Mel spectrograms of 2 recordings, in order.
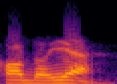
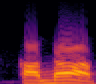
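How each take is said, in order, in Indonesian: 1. Kata ini berakhir dengan bunyi ya yang ditambahkan. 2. Kata ini berakhir dengan vokal a panjang. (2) "kita baca panjang"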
